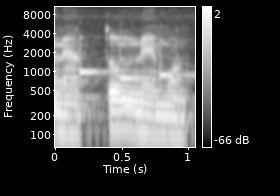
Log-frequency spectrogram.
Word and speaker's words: Gnetum gnemon: teken topsida ini contohnya gnetum gnemon neptunemon cara bacanya neptunemon ini biasanya disebut pohon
